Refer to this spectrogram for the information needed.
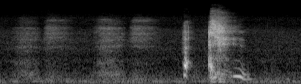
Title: My hayfever sneezes compilation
